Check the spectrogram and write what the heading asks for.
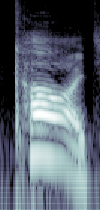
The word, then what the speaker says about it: kite: Yes, it is kite. Yes, that's right. Kite. Kite. Perfect. So we have I, any letter here, then E.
